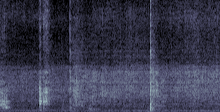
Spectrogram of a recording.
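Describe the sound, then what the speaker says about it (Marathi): Onion sautéing over low heat in a pan for onion chutney: a steady soft sizzle, close by, with a few sharp scraping strokes of the spatula scattered through it. "आता मंद एक दोन मिनटं आपण परतून घेऊया"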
